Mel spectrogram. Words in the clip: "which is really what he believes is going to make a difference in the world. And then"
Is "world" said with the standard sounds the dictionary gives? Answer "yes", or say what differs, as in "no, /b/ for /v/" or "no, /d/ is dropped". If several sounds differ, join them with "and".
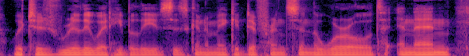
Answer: yes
